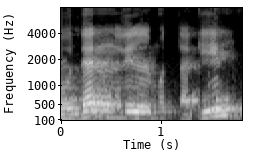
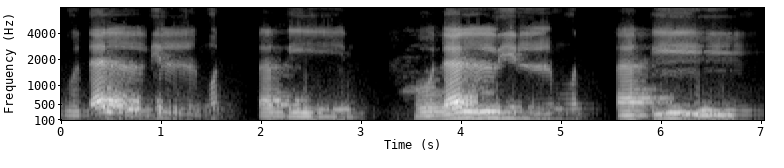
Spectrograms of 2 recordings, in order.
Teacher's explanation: Hudallil itu ada tanwin, hudan. Di depannya lam. Maka namanya idgham bila gunnah. Maka dia bacanya tidak hudan lil muttaqin tapi hudal lil muttaqin.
